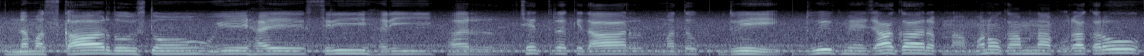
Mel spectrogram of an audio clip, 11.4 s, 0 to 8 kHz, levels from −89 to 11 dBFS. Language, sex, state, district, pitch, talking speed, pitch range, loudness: Chhattisgarhi, male, Chhattisgarh, Korba, 150 Hz, 95 wpm, 145-155 Hz, -20 LUFS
